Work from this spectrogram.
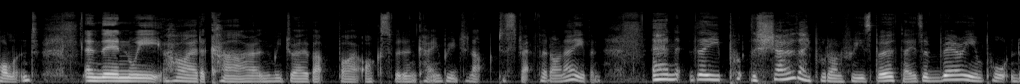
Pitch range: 140-190 Hz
